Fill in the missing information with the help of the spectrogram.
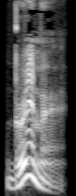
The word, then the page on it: brimmer: British English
